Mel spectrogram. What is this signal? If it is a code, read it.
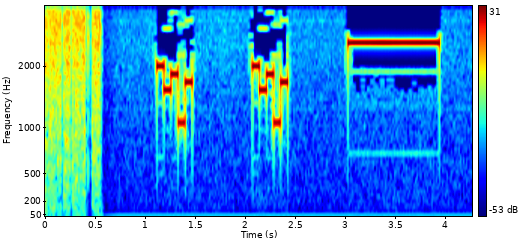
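Five-tone selective call (ZVEI), heard as quick runs of five tones, tones of about 80 ms. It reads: 85716 85716
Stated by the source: ZVEI five-tone selective call 89291 received by SDR.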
